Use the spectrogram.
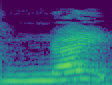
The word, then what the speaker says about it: night: Why does it have a G in it? I know, it's silent, isn't it? Why does night have a G in it? I know, it's spelled so crazy, isn't it? Night.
